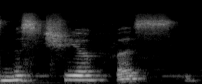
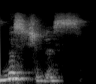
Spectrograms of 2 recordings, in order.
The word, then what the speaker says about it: mischievous: Yes, I've heard it being pronounced as mischievous, something like that, but it isn't like that. It is mischievous.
